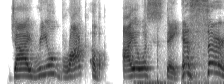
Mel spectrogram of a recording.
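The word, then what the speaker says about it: Jirehl Brock: I might be pronouncing his name wrong. Jaireel Brock of Iowa State.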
